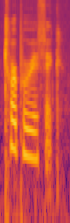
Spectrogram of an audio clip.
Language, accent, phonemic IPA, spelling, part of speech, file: English, US, /ˌtɔː(ɹ)pəˈɹɪfɪk/, torporific, adjective, En-us-torporific.ogg
- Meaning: Inducing torpor; tending to cause apathy or lethargy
